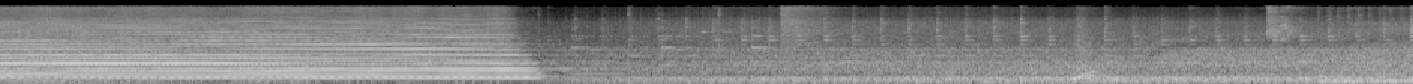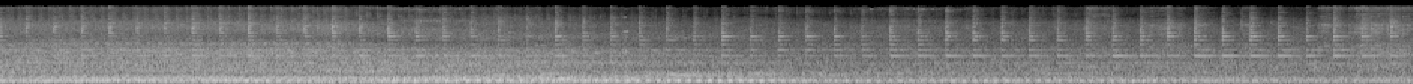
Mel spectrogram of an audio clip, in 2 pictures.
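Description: Union Pacific diesel locomotives passing through a grade crossing. The lead unit's air horn sounds a loud chord that cuts off about five seconds in. Then the engines run past with wheels on the rails and the crossing's mechanical bell ringing rapidly, and the engine drone grows stronger about halfway through as the second locomotive goes by.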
